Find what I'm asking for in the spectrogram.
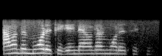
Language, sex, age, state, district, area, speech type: Bengali, female, 45-60, West Bengal, Hooghly, rural, conversation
